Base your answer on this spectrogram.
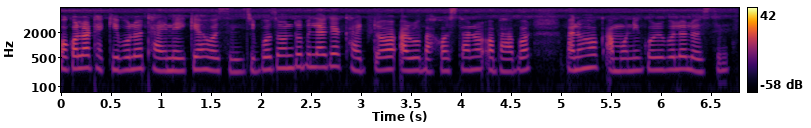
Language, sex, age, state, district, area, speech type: Assamese, female, 18-30, Assam, Lakhimpur, rural, spontaneous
